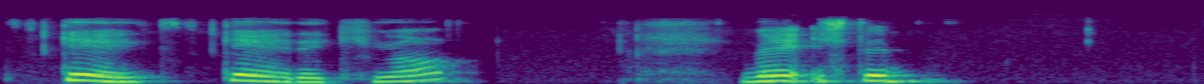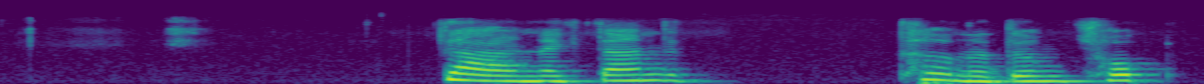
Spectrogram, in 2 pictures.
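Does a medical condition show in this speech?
Yes: stuttering; stuttering since before choosing a career; stutters a lot at present; frequent sound and part-word repetitions, repeated initial syllables, filler sounds; here repeated sounds.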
